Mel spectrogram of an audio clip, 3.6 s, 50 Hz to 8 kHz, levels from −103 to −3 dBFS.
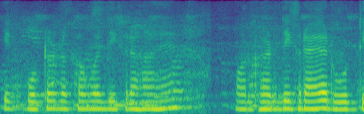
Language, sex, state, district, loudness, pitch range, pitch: Hindi, female, Uttar Pradesh, Shamli, -17 LUFS, 190-200 Hz, 195 Hz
